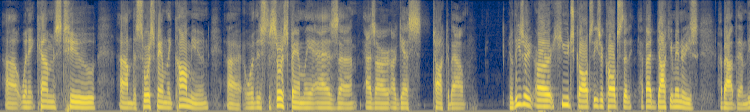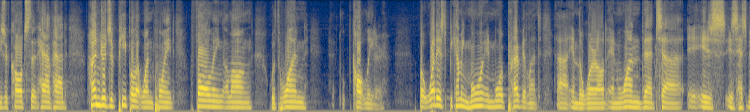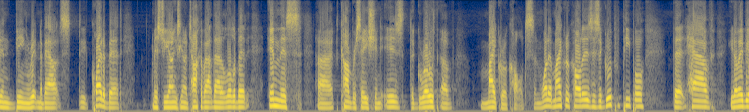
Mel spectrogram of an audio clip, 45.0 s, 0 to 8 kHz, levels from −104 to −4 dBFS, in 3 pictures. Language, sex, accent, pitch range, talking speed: English, male, American, 125-155 Hz, 160 wpm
